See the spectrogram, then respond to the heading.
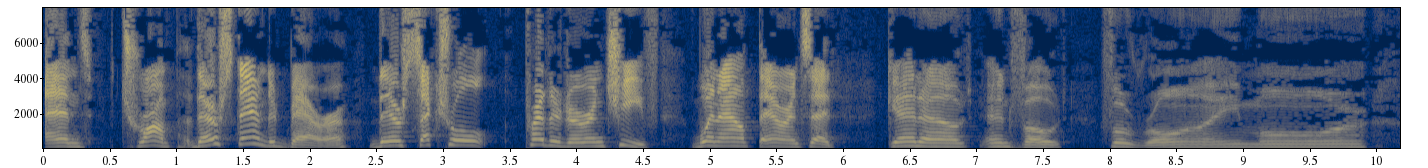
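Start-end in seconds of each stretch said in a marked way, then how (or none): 6.3-9.9 low, slow, flat monotone, "Roy" drawn out. Ranting about a Senate candidate, quoting Trump's endorsement, flat monotone Trump quote. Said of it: "What is this monotone?".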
